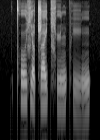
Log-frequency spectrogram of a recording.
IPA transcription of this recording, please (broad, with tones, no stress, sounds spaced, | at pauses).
t̪ʰ o˥ ʊ̯ ɕ j ä˨ ʈ͡ʂ a˥ ɪ̯ t͡ɕʰ y˧˥ n pʰ i˨˩˦ ŋ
